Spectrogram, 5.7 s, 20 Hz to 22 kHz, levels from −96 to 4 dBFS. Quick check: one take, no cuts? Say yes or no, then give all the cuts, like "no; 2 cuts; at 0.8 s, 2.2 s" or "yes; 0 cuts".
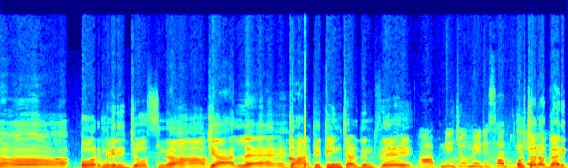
no; 4 cuts; at 0.8 s, 2.0 s, 2.8 s, 4.2 s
